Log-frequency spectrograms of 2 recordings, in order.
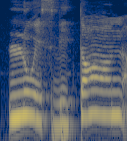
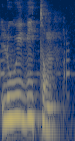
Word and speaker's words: Louis Vuitton: a lot of times Louis Vuitton or Louis Vuitton, but in French it's actually Louis Vuitton. Louis Vuitton. Louis, you don't pronounce the S at the end because it's French, it's a silent S.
